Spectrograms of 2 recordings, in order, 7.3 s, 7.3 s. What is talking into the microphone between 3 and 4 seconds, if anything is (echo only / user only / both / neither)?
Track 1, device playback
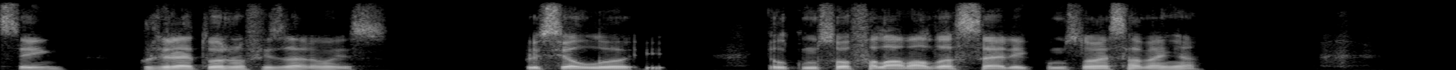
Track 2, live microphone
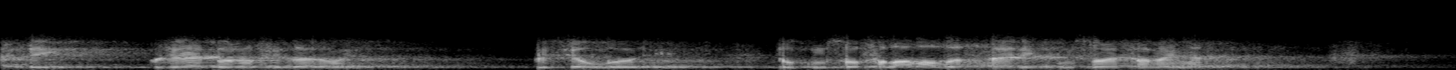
echo only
